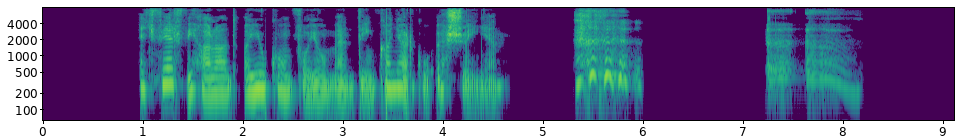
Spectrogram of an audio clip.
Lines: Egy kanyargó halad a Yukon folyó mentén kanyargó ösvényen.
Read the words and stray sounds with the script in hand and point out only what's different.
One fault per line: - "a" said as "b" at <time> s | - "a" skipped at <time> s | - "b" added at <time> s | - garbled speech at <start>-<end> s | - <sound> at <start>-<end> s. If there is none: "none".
- "kanyargó" said as "férfi" at 1.1 s
- laugh at 5.3-6.0 s
- throat clearing at 7.2-8.2 s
